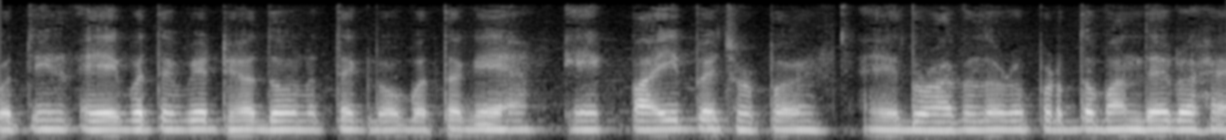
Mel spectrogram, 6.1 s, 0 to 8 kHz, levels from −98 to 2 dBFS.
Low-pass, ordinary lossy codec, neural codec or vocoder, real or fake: 7.2 kHz; none; codec, 24 kHz, 0.9 kbps, WavTokenizer, medium speech release version 1; fake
